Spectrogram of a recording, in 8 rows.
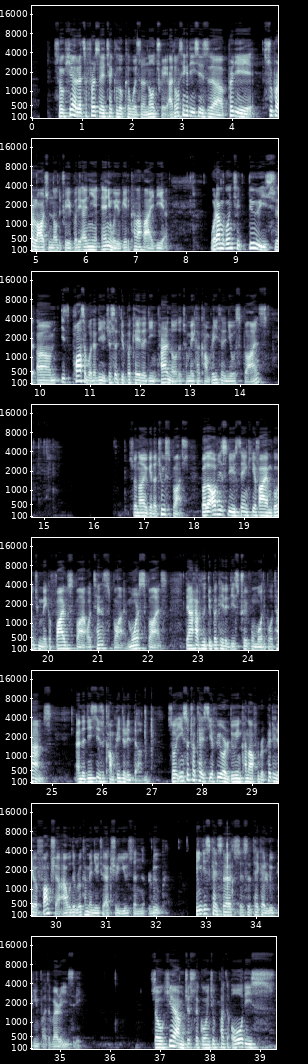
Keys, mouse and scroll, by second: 0.3 scroll down 5, 0.5-0.8 scroll up 2, 0.8 scroll down 1, 0.9 scroll up 1, 1.3-1.9 scroll down 2, 1.9-3.5 middle drag, 3.5 click, 4.6 click, 5.4 click, 6.3-8.3 middle drag, 8.3 click, 9.1 click, 10.8 click, 13.3 shift+d, 14.8 click, 15.1 middle click, 15.6 ctrl+a, 15.8 click, 15.9 middle click, 16.0 shift+d, 16.1 click, 16.6-18.6 middle drag, 18.6 scroll down 2, 18.8-19.3 scroll up 3, 19.3-19.8 scroll down 4, 21.3 click, 27.1 x, 27.7 middle click, 28.5-29.0 scroll up 2, 29.6 scroll up 2, 29.8-30.3 scroll down 1, 31.9 click, 32.6 o, 38.6 drag.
